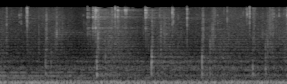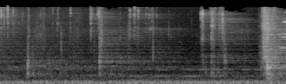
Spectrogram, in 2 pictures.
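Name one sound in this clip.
Footsteps echo slowly down a long hallway.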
